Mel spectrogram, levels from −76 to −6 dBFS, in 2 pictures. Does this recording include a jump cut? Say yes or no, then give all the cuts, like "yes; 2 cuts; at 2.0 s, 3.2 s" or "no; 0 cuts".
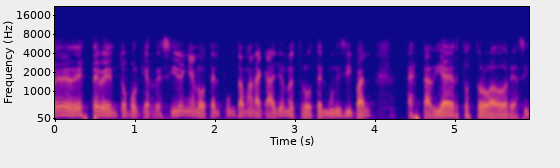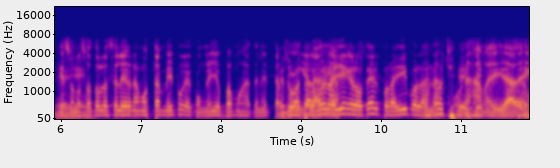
yes; 1 cut; at 5.0 s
